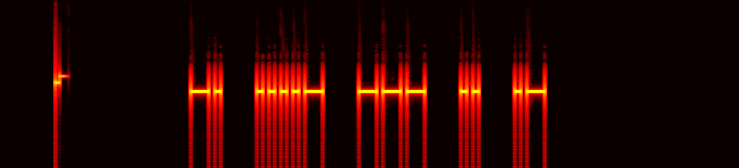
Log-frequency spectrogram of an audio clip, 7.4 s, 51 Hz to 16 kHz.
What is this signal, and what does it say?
Morse code, heard as a keyed tone, about 20 wpm, 700 Hz. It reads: N 4 O I A
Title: 076 Lesson 13g - Letter L - Call Signs 20wpm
